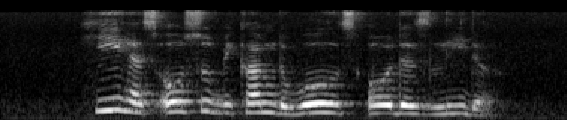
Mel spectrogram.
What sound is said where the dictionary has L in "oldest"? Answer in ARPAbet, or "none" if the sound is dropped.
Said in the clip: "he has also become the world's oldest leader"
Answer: none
